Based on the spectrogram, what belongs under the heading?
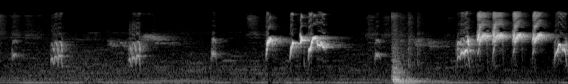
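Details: Red-whiskered bulbul giving its kekek call: scattered short sharp notes, then a burst of loud rising chirps around three seconds in and a fast run of bright notes near the end, with a low hum beneath.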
